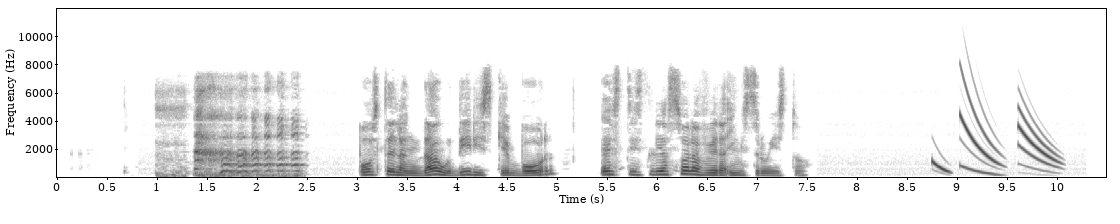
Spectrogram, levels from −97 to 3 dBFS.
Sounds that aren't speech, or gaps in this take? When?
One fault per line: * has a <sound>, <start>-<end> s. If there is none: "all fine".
* has a laugh, 1.0-2.5 s
* has a chirp, 8.7-10.1 s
